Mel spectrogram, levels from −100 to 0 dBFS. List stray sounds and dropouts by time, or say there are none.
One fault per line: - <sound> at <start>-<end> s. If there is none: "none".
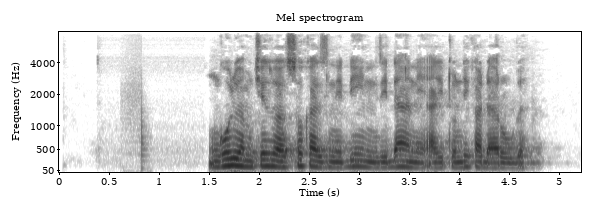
- thud at 0.6-1.0 s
